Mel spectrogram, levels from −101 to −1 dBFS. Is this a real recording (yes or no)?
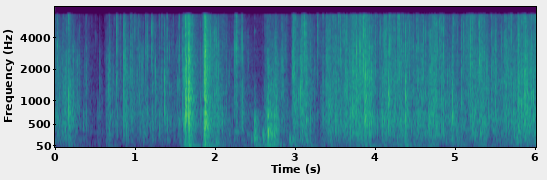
no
